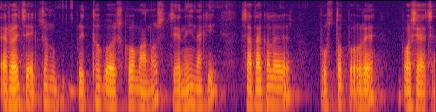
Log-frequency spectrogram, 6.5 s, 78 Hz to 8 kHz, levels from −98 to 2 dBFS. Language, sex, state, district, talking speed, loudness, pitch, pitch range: Bengali, male, Tripura, West Tripura, 120 wpm, -23 LUFS, 100 Hz, 95-110 Hz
